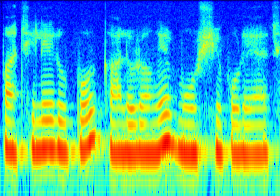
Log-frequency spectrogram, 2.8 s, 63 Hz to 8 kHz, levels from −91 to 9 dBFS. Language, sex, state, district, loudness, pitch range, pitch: Bengali, female, West Bengal, Jalpaiguri, -12 LUFS, 185-205 Hz, 190 Hz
